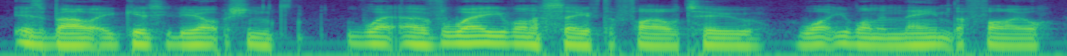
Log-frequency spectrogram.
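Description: Male, low-pitched, tired, casual screen-recording walkthrough, unpolished and informal, dry close sound. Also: level tone, brisk, a little mellow, no room sound. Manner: informal, unpolished, off-the-cuff explaining. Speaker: software tutorial presenter. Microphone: external microphone, close and dry.

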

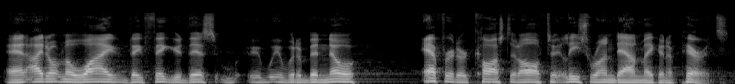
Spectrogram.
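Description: A man hosting a radio phone-in, talking in a halting, reflective and sympathetic way. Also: fairly low pitch. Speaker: radio talk show host. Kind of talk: live phone-in conversation.

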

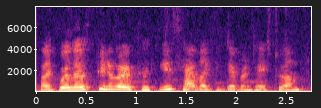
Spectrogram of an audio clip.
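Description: A woman's voice: medium pitch, very fast, rough recording. A young woman eating and talking with her mouth full, chatting casually in bed during a snack taste test. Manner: relaxed, chatty, leans on "like" as filler. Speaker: co-host of a snack tasting video. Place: bedroom, sitting in bed.

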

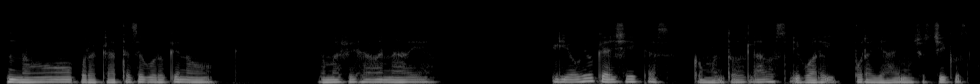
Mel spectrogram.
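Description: A young man with a Mexican accent playing a tender, lovesick boyfriend on a call in an ASMR role-play, speaking intimately with pauses. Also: on the low side, flat delivery, mellow, no echo, dull audio. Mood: tender, devoted. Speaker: ASMR performer.

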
